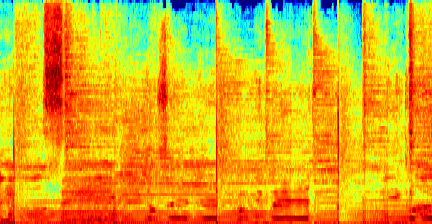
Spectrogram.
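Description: Live gospel worship music: a man singing into a microphone over electric bass and a backing band with percussion.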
